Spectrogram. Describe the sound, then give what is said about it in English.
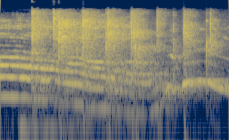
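Rapid, steady hand claps during a breathwork exercise, repeating many times at an even pace over a sustained tonal drone that rises in pitch near the end. “And on the exhale, you're going to start clapping, moving those hands all the way around to break up energy.”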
